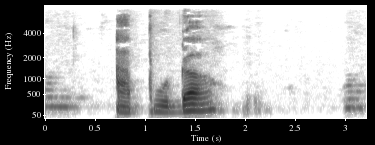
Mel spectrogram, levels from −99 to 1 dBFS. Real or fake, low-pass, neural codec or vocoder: real; 7.2 kHz; none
